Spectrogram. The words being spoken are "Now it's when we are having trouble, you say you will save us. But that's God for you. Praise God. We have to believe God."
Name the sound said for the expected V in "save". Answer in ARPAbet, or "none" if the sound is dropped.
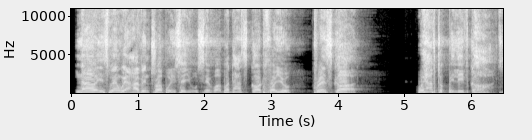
V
